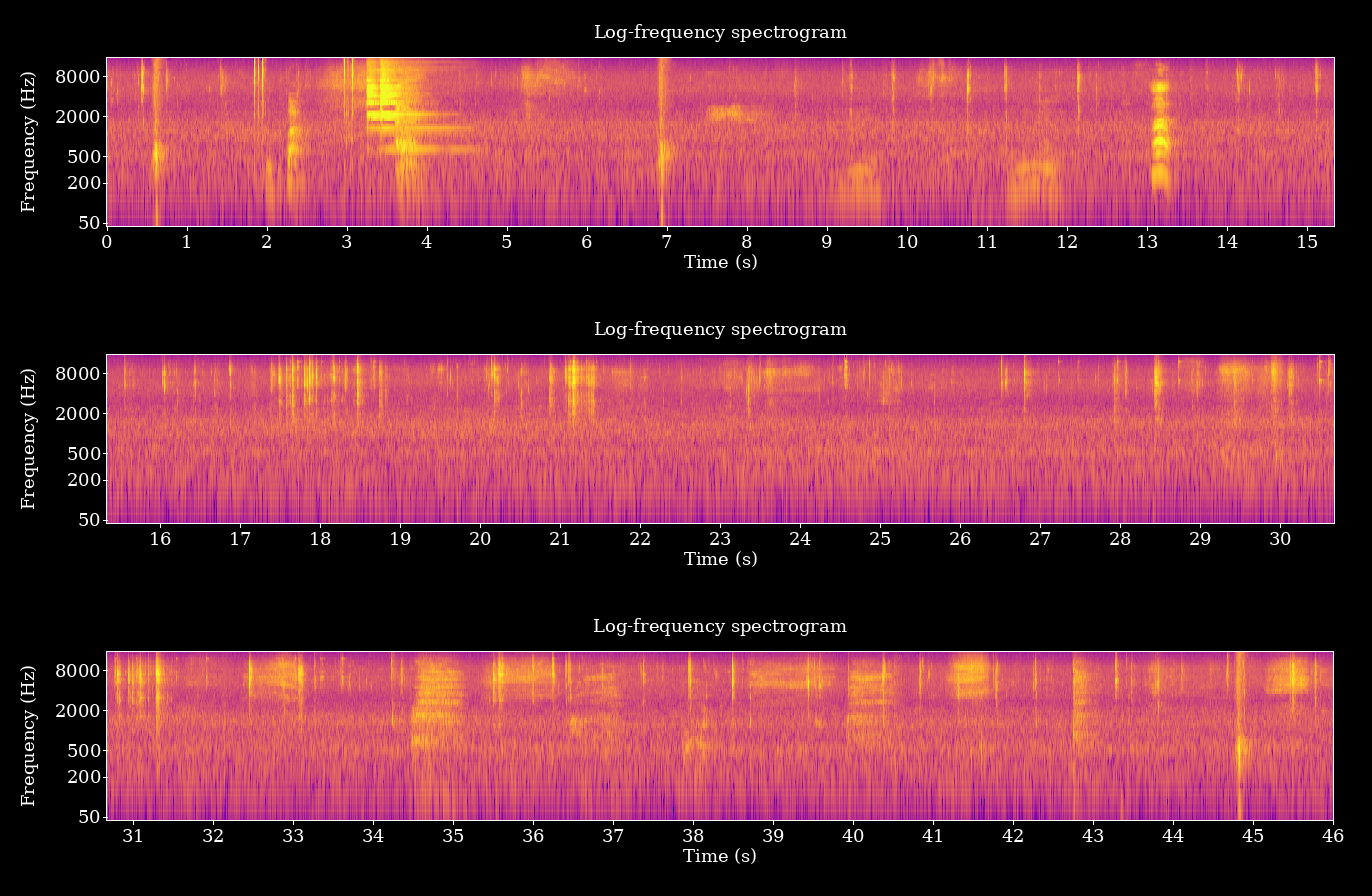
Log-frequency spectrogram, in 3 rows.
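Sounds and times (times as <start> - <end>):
steady low hum: 0.0 - 46.0
chewing and lip smacks: 8.5 - 12.8, 13.6 - 30.8, 31.4 - 34.5, 37.2 - 39.8, 40.4 - 44.8.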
